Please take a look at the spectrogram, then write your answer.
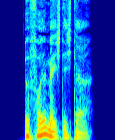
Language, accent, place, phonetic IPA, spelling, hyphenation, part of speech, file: German, Germany, Berlin, [bəˈfɔlˌmɛçtɪçtɐ], Bevollmächtigter, Be‧voll‧mäch‧tig‧ter, noun, De-Bevollmächtigter.ogg
- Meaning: 1. plenipotentiary (male or of unspecified gender) 2. attorney-in-fact, agent, proxy 3. inflection of Bevollmächtigte: strong genitive/dative singular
